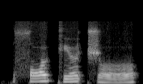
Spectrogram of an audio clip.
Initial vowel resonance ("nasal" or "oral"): oral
